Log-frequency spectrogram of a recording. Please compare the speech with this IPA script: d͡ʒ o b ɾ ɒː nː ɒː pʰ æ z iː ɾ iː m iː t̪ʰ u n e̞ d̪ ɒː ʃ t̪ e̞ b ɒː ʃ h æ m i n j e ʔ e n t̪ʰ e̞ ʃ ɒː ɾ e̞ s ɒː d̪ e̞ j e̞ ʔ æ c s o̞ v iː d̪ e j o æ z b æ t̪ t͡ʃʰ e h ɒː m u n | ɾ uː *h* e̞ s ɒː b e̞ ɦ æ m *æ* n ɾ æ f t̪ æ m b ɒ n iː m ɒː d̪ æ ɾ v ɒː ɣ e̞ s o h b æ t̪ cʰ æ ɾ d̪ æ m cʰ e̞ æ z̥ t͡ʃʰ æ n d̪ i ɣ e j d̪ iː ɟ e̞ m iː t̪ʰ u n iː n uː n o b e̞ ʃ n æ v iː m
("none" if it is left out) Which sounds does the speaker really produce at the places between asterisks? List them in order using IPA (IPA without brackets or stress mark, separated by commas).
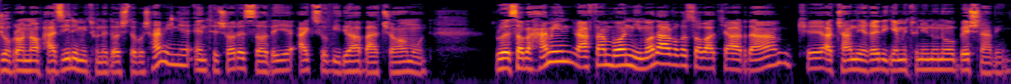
h, i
